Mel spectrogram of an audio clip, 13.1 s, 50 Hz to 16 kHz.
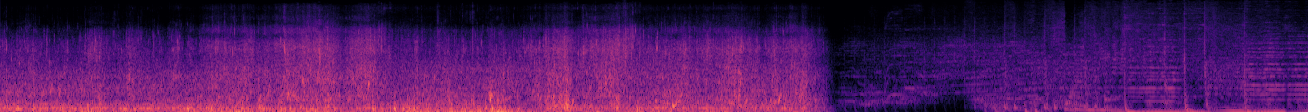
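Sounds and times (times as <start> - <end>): wind buffeting microphone: 0.0 - 8.1
water lapping against a hull: 0.0 - 8.4.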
